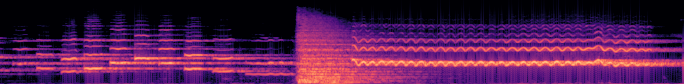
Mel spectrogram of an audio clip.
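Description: An operatic soprano singing with accompaniment: a quick run of separate, stepping notes, then, after a sudden loud accompanying chord about four seconds in, a long held high note with a wide, even vibrato.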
